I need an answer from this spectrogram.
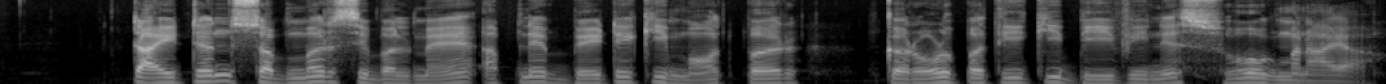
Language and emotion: Urdu, sad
